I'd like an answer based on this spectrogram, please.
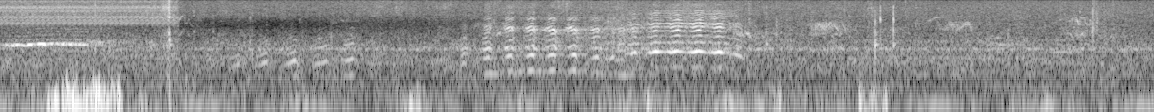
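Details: Morning scene of a goat kid drinking milk: a soft, wavering, harmonic bleat rises and falls midway over low rumbling and muffled thumps.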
